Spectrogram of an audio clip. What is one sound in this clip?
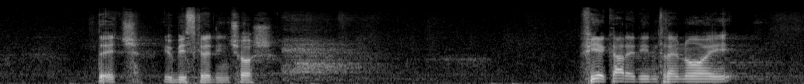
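A man chants in short phrases through a microphone, echoing in a large hall.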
